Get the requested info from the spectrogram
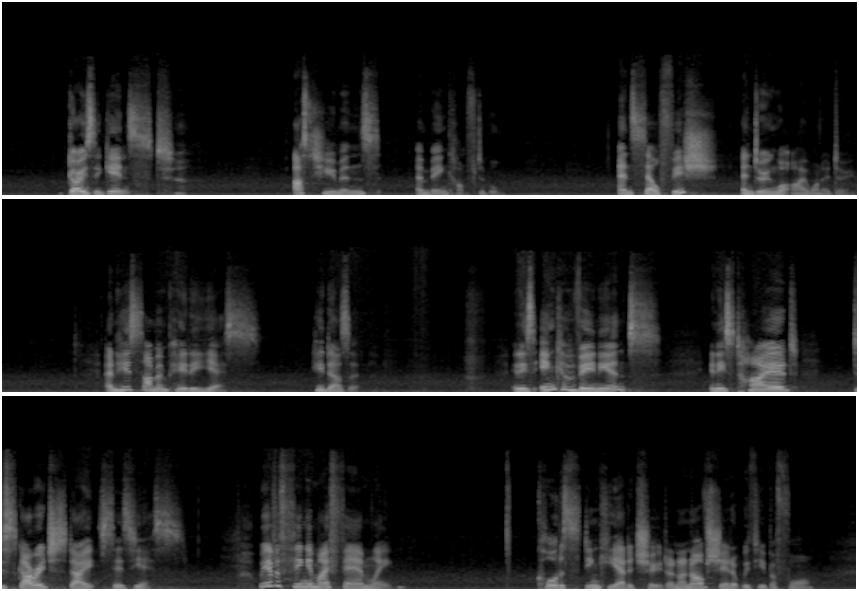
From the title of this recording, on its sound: LIVE at Echo Church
